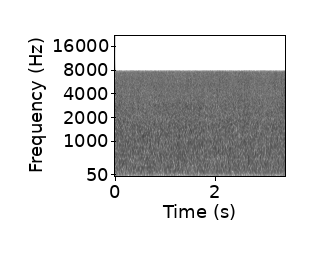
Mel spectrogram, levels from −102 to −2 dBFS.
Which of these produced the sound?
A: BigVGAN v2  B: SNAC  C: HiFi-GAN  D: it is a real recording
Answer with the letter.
D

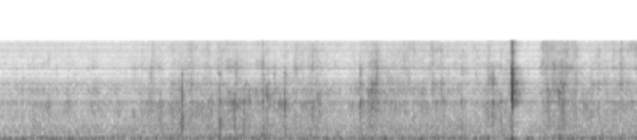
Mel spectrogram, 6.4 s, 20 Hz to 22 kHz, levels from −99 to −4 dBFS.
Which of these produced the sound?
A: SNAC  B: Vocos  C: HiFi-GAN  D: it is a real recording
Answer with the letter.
C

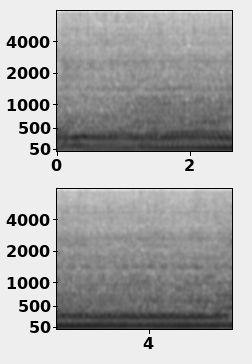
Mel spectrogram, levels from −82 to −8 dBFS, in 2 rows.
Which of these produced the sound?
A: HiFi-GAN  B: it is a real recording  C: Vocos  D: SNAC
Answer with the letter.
B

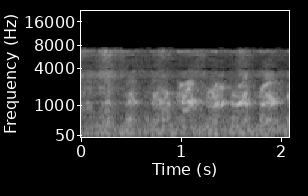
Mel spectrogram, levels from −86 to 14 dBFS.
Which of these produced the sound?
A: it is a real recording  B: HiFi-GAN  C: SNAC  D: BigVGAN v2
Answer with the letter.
B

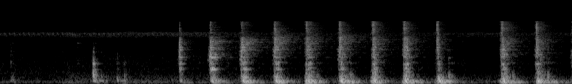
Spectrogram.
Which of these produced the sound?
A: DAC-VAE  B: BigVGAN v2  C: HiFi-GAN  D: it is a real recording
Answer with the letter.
D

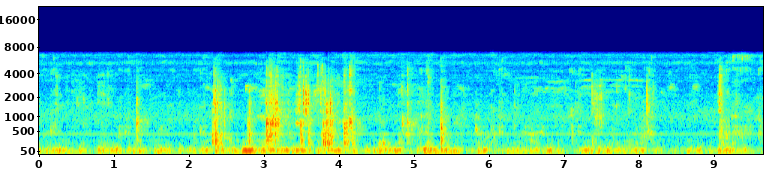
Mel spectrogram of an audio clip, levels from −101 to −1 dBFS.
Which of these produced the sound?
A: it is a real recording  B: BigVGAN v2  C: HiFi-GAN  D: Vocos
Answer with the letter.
A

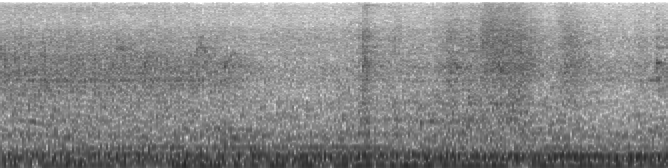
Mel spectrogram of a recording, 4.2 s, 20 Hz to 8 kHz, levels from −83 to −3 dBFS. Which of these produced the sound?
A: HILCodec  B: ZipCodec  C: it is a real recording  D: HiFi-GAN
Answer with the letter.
C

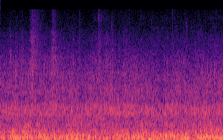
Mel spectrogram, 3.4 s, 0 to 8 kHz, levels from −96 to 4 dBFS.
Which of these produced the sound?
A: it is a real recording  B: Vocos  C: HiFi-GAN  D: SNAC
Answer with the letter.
A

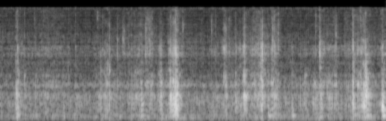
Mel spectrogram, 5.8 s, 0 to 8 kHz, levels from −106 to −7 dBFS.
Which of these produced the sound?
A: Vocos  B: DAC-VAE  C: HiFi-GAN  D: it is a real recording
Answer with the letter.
C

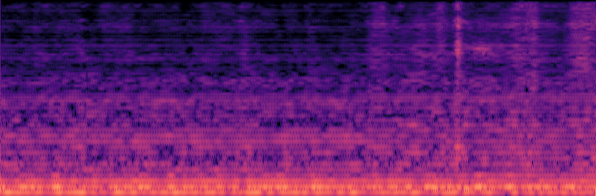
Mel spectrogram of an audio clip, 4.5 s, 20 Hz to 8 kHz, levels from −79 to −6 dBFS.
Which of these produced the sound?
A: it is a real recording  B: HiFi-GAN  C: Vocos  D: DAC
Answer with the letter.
B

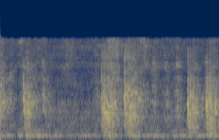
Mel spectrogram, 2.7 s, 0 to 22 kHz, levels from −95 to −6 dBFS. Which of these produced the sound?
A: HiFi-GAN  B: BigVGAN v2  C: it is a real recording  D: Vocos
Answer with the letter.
A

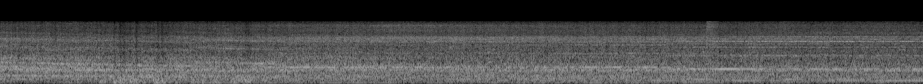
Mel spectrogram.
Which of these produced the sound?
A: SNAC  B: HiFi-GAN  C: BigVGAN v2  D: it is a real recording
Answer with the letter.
D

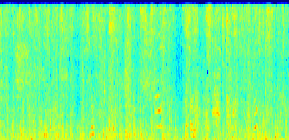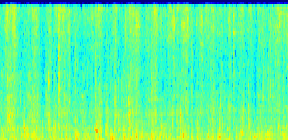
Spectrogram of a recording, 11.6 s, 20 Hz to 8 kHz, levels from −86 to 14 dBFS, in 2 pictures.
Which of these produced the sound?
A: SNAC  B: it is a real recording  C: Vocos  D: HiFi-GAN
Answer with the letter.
B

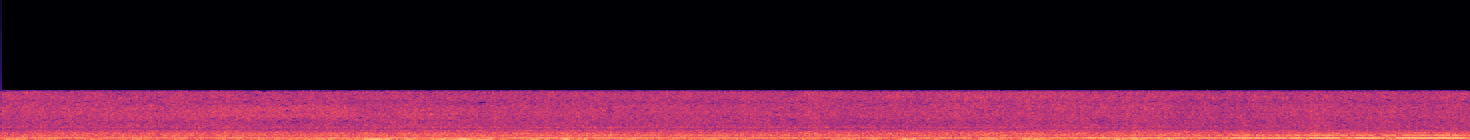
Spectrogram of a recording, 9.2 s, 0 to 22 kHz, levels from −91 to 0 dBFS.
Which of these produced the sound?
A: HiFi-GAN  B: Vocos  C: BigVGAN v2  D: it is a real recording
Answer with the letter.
D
